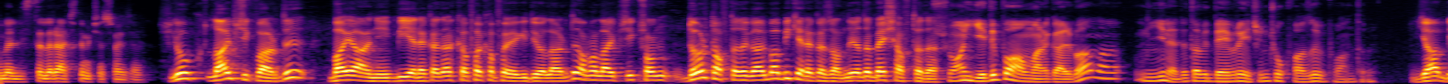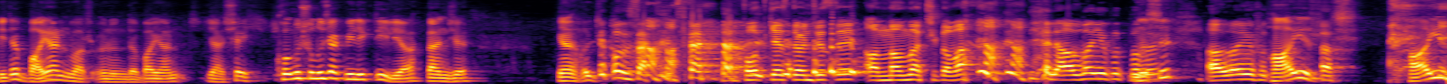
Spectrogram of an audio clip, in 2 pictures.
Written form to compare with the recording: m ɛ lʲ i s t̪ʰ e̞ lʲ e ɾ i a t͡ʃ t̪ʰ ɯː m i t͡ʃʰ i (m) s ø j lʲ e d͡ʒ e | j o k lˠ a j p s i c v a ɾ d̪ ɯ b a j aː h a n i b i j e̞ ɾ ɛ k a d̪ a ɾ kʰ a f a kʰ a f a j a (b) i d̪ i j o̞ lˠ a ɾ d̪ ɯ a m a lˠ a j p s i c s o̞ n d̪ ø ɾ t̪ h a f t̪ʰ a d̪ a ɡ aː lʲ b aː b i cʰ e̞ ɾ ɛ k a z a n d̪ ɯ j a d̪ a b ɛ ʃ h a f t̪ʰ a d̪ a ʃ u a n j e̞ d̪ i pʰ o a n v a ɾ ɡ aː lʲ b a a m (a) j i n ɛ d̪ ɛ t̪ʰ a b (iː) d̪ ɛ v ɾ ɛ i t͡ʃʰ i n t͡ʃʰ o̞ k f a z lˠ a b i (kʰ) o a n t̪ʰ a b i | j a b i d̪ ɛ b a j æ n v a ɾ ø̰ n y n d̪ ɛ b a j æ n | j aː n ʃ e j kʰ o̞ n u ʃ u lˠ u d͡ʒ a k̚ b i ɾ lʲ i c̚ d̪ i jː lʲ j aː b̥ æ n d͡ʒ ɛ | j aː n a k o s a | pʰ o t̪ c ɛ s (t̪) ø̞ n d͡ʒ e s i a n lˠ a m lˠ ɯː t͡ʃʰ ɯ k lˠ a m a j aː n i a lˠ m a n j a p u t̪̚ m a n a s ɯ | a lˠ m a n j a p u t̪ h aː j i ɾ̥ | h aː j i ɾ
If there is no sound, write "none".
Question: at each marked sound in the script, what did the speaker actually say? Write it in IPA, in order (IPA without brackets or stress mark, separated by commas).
n, ɟ, a, iː, pʰ, t̪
